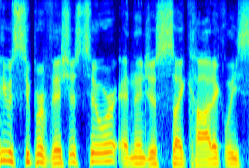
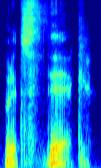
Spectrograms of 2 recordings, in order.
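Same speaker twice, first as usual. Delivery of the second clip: much lower, teasing sultry tone; 8 semitones lower than usual. Pretend. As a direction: drop low and tease. Keeps the sultry bit going.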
